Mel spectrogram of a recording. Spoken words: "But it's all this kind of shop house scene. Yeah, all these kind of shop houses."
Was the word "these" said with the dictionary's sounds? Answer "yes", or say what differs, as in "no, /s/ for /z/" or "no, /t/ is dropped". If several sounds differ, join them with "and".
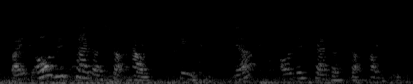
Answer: no, /s/ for /z/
